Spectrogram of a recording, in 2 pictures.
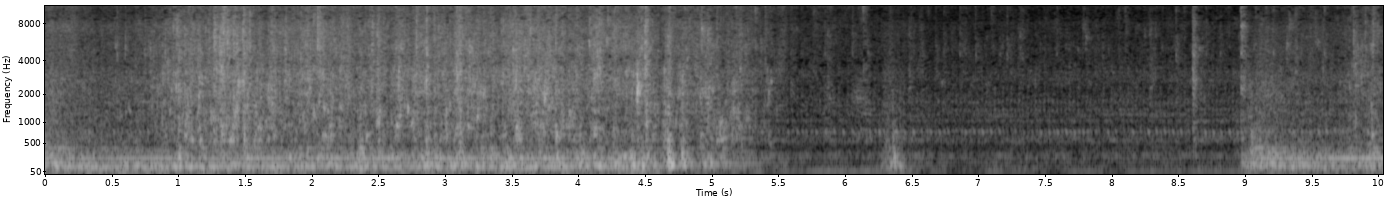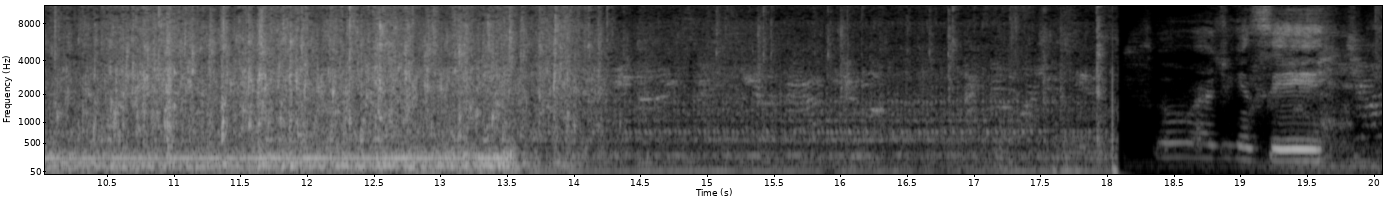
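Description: Water gushes steadily into an RV washing machine drum, a continuous rushing flow that pauses briefly midway, resumes, then cuts off near the end before a few faint clicks.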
